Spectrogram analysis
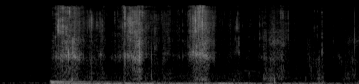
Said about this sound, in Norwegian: Og den smaskelyden betyr at nå er det på tide med kinopremiere.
